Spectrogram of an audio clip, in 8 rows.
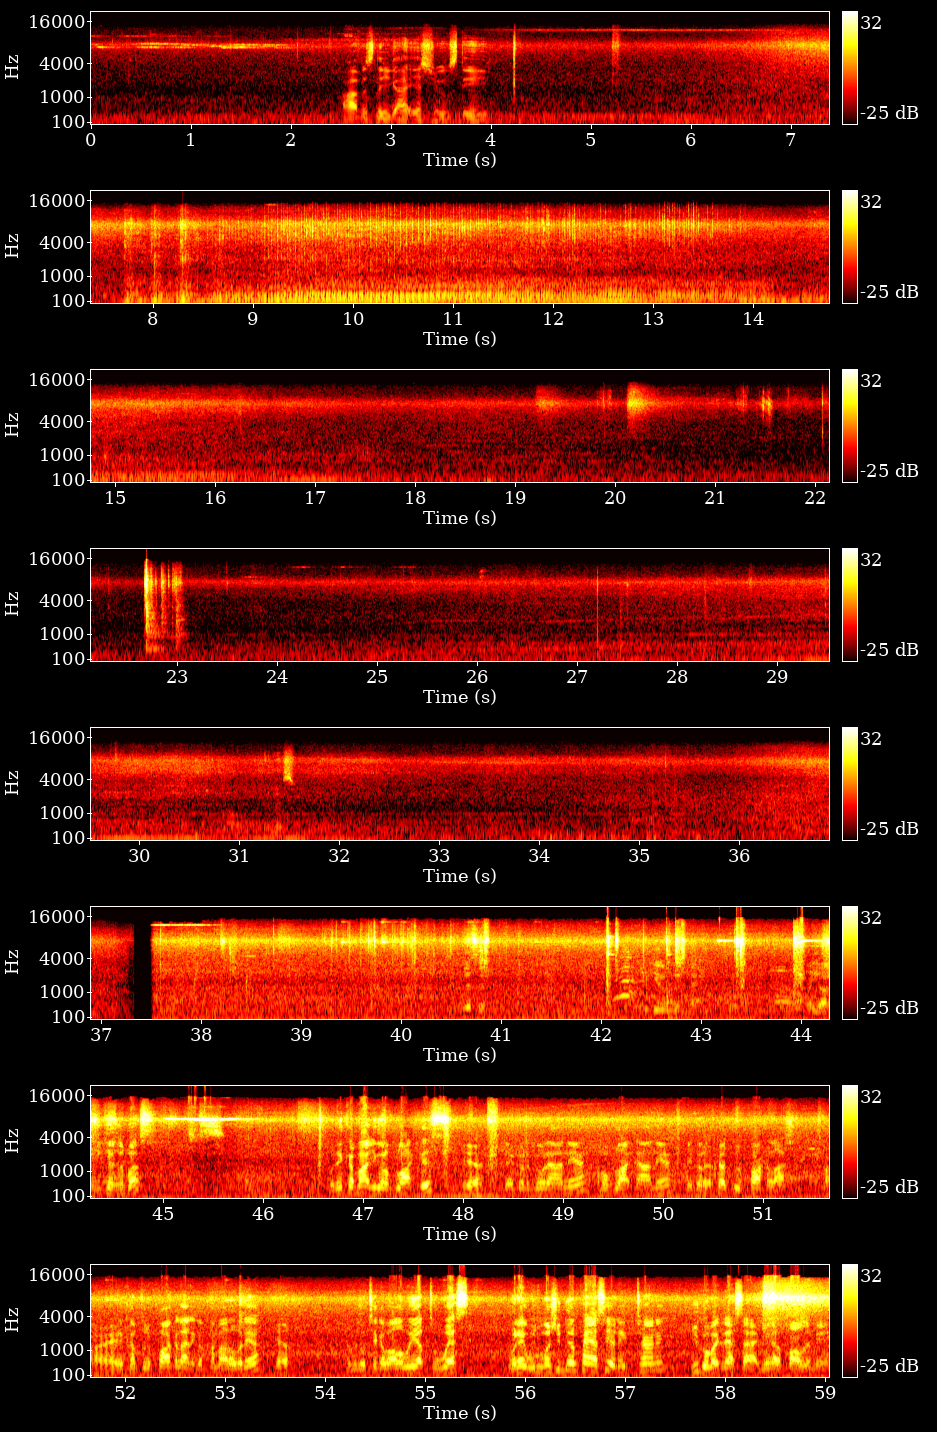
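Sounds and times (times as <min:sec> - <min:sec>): vehicle engine: 0:00.0 - 0:59.0
low engine hum: 0:37.6 - 0:45.2.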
